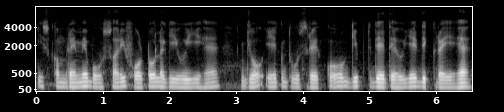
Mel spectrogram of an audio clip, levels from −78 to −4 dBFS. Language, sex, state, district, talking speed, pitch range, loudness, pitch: Hindi, male, Uttar Pradesh, Saharanpur, 175 wpm, 105-115 Hz, -20 LUFS, 105 Hz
